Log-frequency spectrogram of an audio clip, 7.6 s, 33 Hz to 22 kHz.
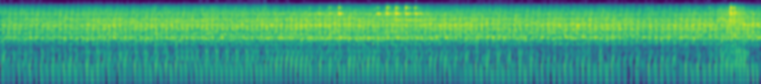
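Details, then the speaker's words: Predator 212 (Monster 212) single-cylinder in Mega Moto minibike, new thick-flange custom exhaust V2.0 with wrap, clutch cover off: quick even beat, soft muffled exhaust, no misses or rattles, super quiet; normal running. "Quiet it is. Super quiet."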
